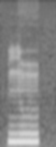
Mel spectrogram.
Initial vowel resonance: nasal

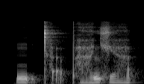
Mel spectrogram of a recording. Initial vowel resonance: oral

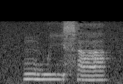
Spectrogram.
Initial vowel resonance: nasal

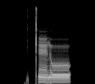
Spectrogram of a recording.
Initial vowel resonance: nasal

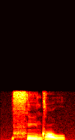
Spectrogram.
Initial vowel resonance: nasal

